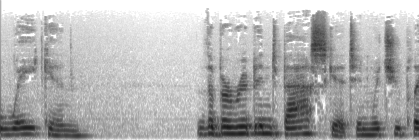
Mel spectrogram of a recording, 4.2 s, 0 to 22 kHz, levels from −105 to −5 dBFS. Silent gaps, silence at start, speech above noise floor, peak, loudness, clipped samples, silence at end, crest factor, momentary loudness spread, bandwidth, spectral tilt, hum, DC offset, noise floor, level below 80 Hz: none; 0 s; 43 dB; -6 dBFS; -23 LUFS; under 0.1%; 0 s; 18 dB; 11 LU; 15.5 kHz; -4 dB/octave; none; under 0.1%; -65 dBFS; -74 dBFS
